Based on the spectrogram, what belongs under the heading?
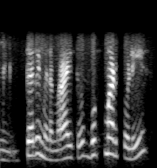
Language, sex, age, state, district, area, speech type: Kannada, female, 30-45, Karnataka, Bangalore Rural, rural, conversation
